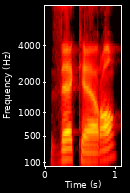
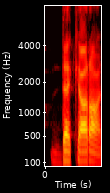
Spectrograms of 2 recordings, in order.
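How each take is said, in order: First: The word begins with a soft th sound. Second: The word begins with a hard d sound. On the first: The speaker calls it right. "c'est the, the, zakara" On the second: The speaker calls it wrong. "on ne lit pas dakara"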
